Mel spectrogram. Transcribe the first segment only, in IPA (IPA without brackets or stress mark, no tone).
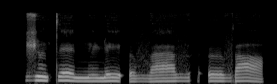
ʐ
